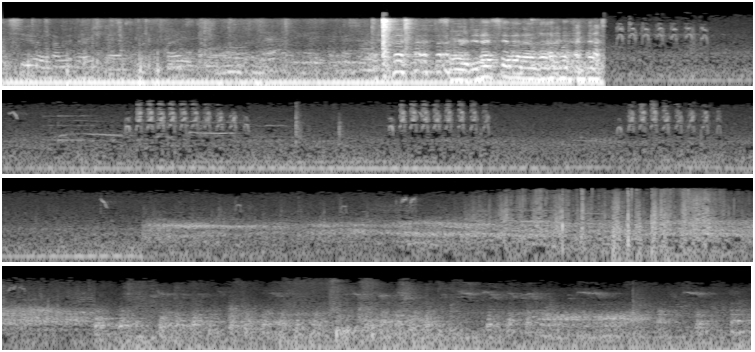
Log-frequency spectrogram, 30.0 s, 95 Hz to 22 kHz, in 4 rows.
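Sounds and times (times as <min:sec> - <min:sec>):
steady low hum: 0:00.0 - 0:29.8
bird singing rapid trills: 0:06.1 - 0:10.4, 0:11.3 - 0:12.5, 0:13.6 - 0:14.8
wide dense noise: 0:14.7 - 0:23.5.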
